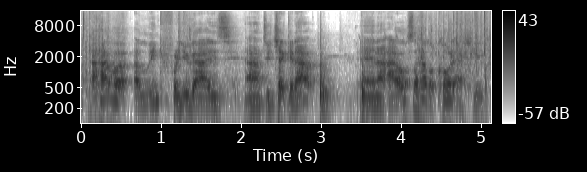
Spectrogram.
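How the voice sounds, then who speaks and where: A man is speaking. Background noise is noticeable. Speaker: daily runner vlogger. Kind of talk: casual vlog chat. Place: kitchen.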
